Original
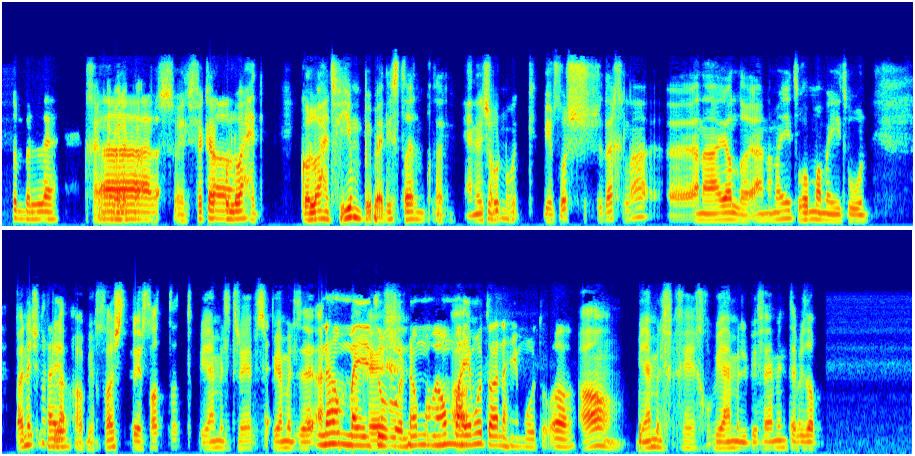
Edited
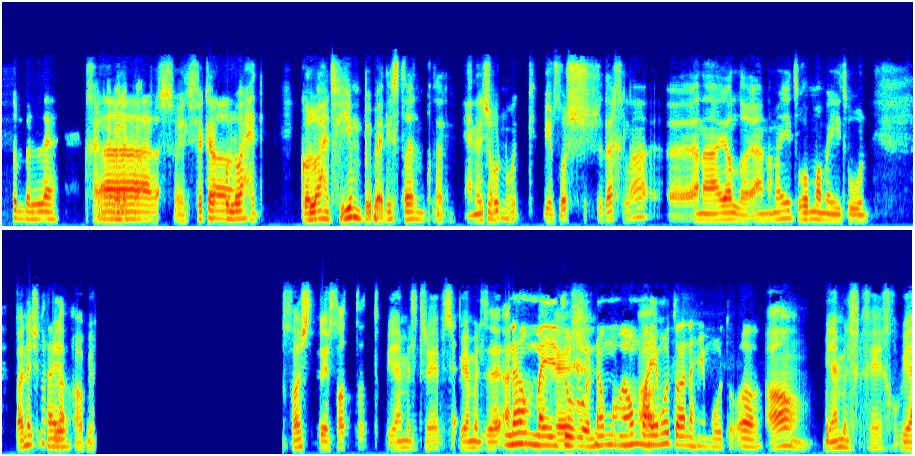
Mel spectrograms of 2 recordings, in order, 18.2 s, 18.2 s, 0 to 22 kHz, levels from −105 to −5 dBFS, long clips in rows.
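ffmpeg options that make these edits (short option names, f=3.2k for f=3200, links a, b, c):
-filter_complex "[0:a]asplit=2[a][b];[a]atrim=end=10.05,asetpts=PTS-STARTPTS,afade=t=out:st=10.046:d=0.004:c=hsin,apad=pad_dur=1.87[c];[b]atrim=start=10.05,asetpts=PTS-STARTPTS,afade=t=in:d=0.004:c=hsin[d];[c][d]concat=n=2:v=0:a=1"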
